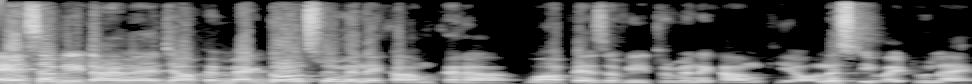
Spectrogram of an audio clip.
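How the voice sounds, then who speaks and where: The voice belongs to a man and sits high in pitch. Its pitch variation is ordinary. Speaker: radio jockey (RJ), podcast guest. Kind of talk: casual conversational storytelling in podcast interview, Hindi mixed with English.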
